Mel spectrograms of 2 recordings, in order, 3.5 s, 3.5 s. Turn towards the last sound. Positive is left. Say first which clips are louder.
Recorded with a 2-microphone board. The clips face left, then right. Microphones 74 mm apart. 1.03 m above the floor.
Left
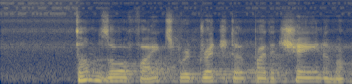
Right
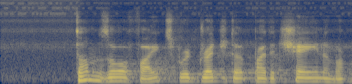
# right 5 dB
turn(degrees=-35)  # may be behind; listen again after turning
